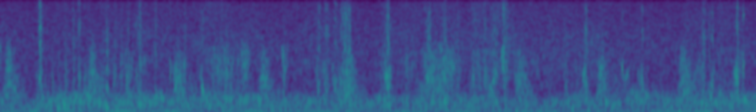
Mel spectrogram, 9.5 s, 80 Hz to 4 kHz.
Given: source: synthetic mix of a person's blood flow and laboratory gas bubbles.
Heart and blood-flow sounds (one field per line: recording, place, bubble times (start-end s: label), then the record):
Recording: Doppler ultrasound of blood flow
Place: subclavian vein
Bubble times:
0.00-0.03 s: bubbles
0.16-0.21 s: bubbles
0.44-1.15 s: bubbles
1.23-1.87 s: bubbles
1.91-1.99 s: bubbles
2.04-2.22 s: bubbles
2.27-2.34 s: bubbles
2.41-3.12 s: bubbles
3.49-3.62 s: bubbles
3.94-4.43 s: bubbles
4.72-4.92 s: bubbles
5.05-5.75 s: bubbles
5.88-6.50 s: bubbles
6.55-6.61 s: bubbles
7.03-7.20 s: bubbles
7.26-7.39 s: bubbles
7.44-7.54 s: bubbles
7.64-8.10 s: bubbles
8.54-9.33 s: bubbles
From the record:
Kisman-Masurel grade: 342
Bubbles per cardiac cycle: rolling drumbeat, 9 or more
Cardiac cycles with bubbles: 100%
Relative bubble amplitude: moderate (0.250 to 0.450)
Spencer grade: 3 (all of the cardiac periods contain showers or single bubble signals, but not dominating or overriding the cardiac motion signals)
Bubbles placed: anywhere in the cardiac cycle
